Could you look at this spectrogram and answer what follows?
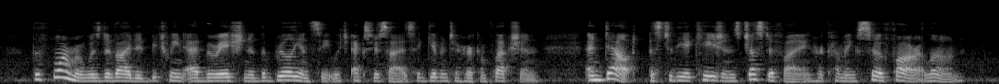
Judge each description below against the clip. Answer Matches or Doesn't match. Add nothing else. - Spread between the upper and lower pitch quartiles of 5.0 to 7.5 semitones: Doesn't match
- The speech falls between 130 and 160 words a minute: Doesn't match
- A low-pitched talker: Doesn't match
